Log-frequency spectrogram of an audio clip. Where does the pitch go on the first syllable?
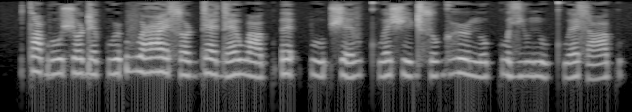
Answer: falling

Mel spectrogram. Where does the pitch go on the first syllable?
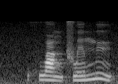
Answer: low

